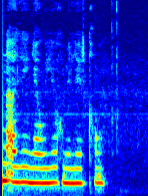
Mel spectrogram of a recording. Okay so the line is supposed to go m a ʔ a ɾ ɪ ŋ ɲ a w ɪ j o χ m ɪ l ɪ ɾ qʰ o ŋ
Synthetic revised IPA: n a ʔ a ʎ ɪ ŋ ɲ a w ɪ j o χ m ɪ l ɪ ɾ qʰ o ŋ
